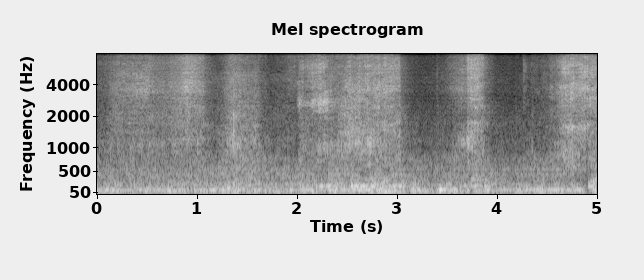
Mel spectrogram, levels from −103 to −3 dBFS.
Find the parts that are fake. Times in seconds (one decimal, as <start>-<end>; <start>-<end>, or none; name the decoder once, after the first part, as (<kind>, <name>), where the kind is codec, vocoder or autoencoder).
0.5-1.2 (codec, DAC); 2.9-4.2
